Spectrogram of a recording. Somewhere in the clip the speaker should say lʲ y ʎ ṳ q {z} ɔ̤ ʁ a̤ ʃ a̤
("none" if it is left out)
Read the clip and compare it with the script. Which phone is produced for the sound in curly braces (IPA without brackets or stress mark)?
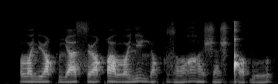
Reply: z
